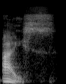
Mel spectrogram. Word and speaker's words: ice: And the other one, ice. Ice. That's a So ice. Say these aloud with me. Ice rhymes with mice. Ice rhymes with twice. Ice rhymes with dice.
